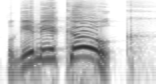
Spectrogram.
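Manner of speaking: put-on Southern accent. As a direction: order like a Tennessee local. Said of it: "in the South, they'll call".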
